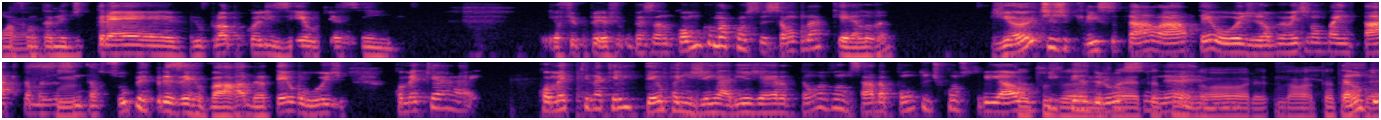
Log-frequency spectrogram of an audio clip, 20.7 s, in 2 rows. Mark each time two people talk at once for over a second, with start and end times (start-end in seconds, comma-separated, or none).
17.9-19.4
